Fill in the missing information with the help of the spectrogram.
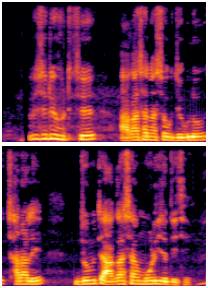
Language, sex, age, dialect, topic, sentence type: Bengali, male, 18-24, Western, agriculture, statement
